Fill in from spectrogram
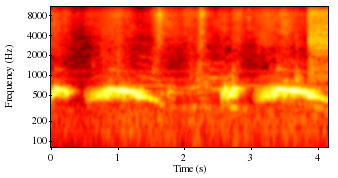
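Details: Local wild zebra dove in full loud song, used as a lure to get other doves singing: two cooing phrases, each a short throaty note followed by a long rolling, slightly falling coo, with a pause between phrases.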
